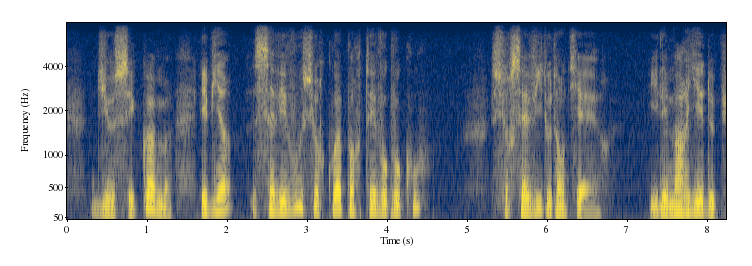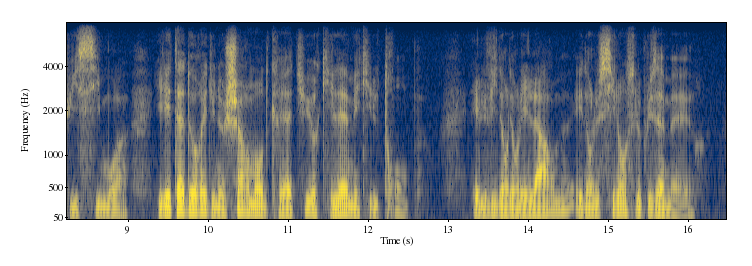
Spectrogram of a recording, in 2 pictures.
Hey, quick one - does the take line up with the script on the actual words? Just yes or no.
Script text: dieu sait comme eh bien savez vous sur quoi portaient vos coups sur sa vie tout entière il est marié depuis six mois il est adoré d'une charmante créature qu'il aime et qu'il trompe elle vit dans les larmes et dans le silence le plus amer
no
